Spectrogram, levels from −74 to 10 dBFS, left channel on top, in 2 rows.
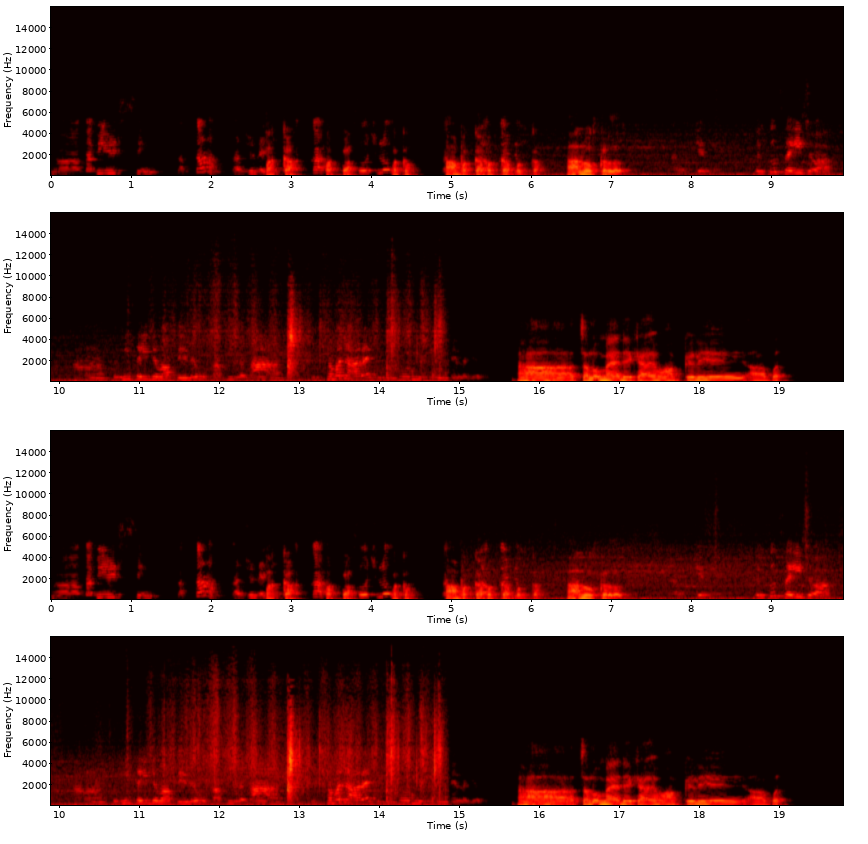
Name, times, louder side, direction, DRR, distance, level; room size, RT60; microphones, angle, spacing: voice 1, 0.0-1.3 1.6-2.8 3.3-3.5 3.8-4.3 4.9-5.0 5.4-6.0 7.7-8.4 8.8-9.8 10.2-12.8 13.1-15.3, right 2 dB, 20° right, 0.9 m, -43 dB
voice 2, 2.7-3.1 3.4-3.8 4.4-4.5 4.9-5.8 6.0-6.1 6.5-7.2 15.7-19.0, left 1 dB, 15° left, 1.0 m, -32 dB
sound 1, 5.1-14.9, right 6 dB, 50° right, 0.9 m, -43 dB
6.5 x 3.9 x 4.6 m
head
